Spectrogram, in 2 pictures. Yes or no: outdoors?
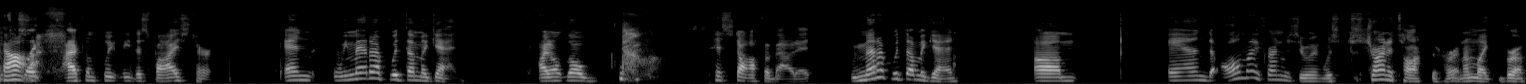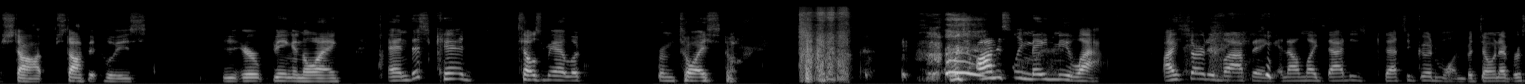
no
